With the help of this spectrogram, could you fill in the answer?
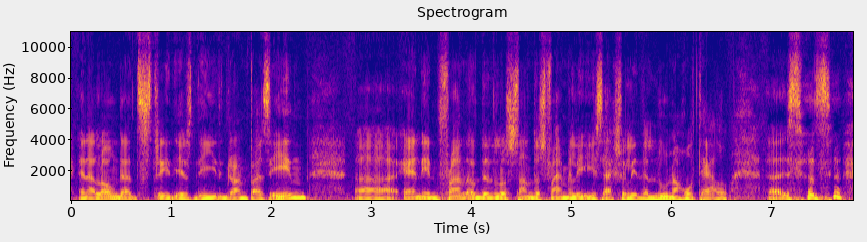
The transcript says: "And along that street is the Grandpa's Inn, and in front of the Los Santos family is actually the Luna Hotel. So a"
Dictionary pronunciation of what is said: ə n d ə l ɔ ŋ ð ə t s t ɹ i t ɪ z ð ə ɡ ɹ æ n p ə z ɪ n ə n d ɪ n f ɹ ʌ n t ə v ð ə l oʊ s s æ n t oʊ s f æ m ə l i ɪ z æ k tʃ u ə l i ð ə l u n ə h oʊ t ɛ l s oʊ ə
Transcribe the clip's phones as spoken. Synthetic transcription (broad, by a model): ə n ə l ɔ ŋ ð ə t s t ɹ i t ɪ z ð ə ɡ ɹ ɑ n p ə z ɪ n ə n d ɪ n f ɹ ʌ n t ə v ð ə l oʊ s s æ n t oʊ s f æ m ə l i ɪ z æ k tʃ u ə l i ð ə l u n ə h oʊ t ɛ l s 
